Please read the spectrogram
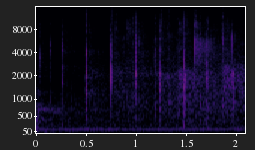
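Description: A congregation applauds in a small, scattered round of clapping, with separate handclaps heard over the light patter.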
